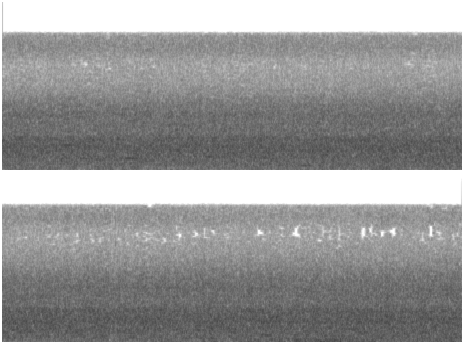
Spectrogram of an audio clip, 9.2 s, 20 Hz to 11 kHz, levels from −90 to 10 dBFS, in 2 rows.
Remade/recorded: recorded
